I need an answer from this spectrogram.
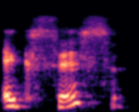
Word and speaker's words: XTSS: On peut prononcer Access, même si ça s'écrit XTSS, mais Access Climate.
